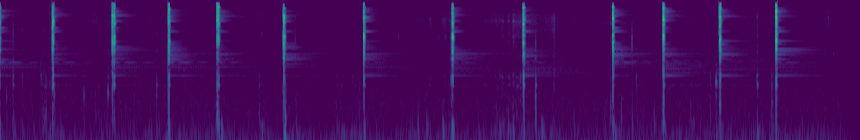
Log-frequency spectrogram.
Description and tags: Winding up a music box.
